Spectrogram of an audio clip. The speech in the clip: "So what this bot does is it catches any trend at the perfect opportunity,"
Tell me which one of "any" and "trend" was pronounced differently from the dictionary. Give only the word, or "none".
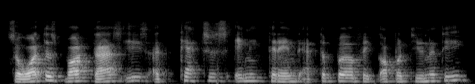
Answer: none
